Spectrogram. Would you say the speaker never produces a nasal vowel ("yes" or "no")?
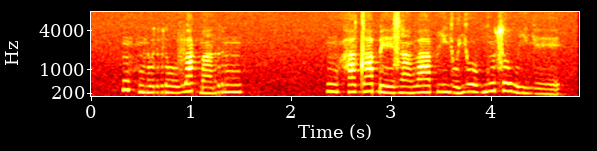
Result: no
